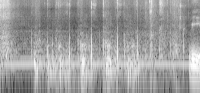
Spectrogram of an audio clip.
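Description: Tractor front wheel rocked by hand on its hub, knocking back and forth a dozen or so times at an uneven pace: play of about five millimetres in the front wheel bearings, which need tightening.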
